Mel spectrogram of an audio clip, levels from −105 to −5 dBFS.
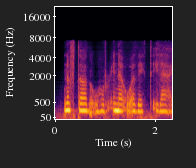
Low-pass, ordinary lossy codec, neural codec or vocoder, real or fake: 7.2 kHz; none; codec, 16 kHz, 0.5 kbps, X-Codec, WavLM features, trained on Multilingual LibriSpeech; fake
